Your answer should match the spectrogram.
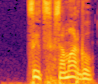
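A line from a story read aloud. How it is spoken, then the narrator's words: Barked. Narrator (Russian): гаркнул пришедший в себя Перун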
